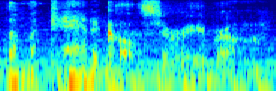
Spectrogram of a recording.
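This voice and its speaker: An actor playing a terse middle-aged mercenary soldier in a game cutscene, with a gravelly low voice that often drops to a near whisper. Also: male voice, normal speed. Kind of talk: video game cutscene acting. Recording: loud music underneath.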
